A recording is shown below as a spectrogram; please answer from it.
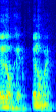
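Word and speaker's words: אֱלֹהִים: Och sen kommer Elohim. Är det inte öppet där? Kommer inte luften ut? Elohim. Det står inget. Det står ett H. Öppet. Luften kommer ut. Elohim.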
